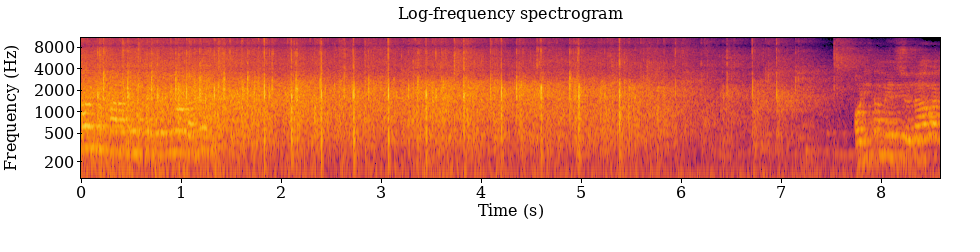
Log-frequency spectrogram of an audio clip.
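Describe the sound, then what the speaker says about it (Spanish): A church congregation applauds in a dense sustained burst that fades after about seven seconds, and then a preacher's voice comes back in. "un aplauso para nuestro Señor"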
